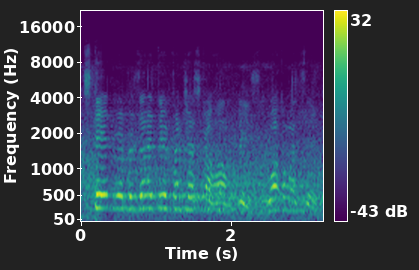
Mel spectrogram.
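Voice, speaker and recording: A male emcee makes halting announcements in a very high voice. He is distant in a reverberant, noisy hall. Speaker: event emcee. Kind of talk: stage announcements. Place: large hall, on a stage. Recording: echoey hall from far off, loud noise.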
